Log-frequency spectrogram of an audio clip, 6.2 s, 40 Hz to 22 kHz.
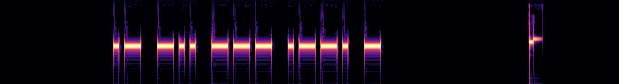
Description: Morse code, heard as a keyed tone, about 22 wpm, 700 Hz. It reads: ADOPT
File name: 5 Letter Words - First 3 Letters Given - 22wpm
